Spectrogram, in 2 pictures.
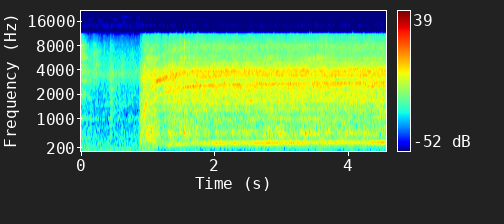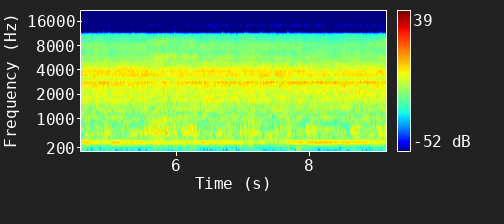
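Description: An electric mixer on speed 5 blends brown sugar. It switches on abruptly after a moment of quiet, then keeps up a constant, loud whirring hum with a steady tone that does not change to the end.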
